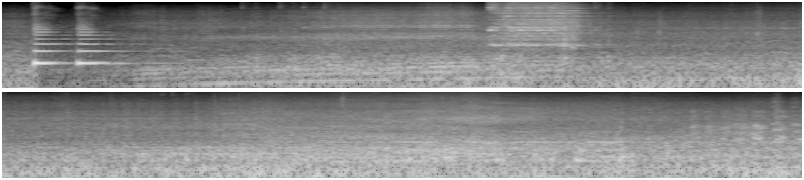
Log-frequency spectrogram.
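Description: A vintage Sydney red electric train gives two short horn blasts and pulls away from the platform. Its low running rumble and the sound of its wheels and carriages build steadily as the cars pass close by, with a few faint wheel squeaks near the end.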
